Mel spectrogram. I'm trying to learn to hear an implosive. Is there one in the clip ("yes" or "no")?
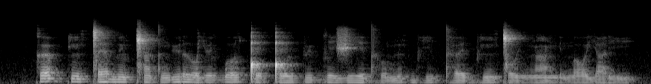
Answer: yes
